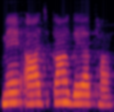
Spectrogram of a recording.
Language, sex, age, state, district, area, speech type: Hindi, female, 45-60, Rajasthan, Jodhpur, urban, read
